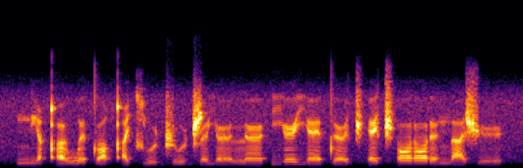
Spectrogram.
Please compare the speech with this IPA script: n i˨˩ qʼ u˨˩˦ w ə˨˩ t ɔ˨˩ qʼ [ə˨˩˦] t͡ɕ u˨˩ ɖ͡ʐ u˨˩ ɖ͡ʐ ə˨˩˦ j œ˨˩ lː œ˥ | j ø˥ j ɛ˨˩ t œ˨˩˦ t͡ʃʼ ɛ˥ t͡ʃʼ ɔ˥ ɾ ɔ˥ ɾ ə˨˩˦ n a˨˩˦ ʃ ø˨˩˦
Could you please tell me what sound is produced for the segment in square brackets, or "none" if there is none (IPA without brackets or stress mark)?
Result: ə˨˩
